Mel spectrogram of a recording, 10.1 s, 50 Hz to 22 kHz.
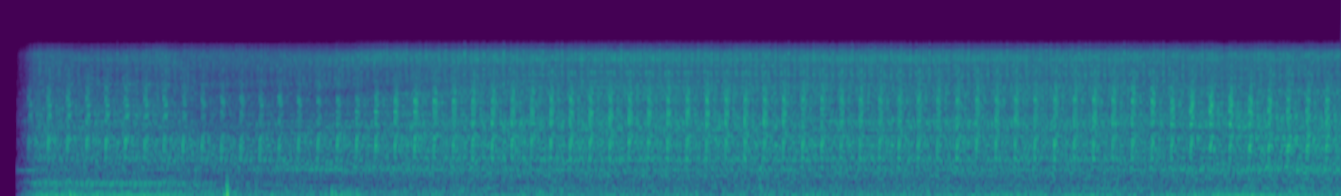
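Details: Toyota 1KR-FE engine starting and idling with sharp regular knock about 3.5 per second despite new timing chain, tensioner and guide; cause unknown.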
